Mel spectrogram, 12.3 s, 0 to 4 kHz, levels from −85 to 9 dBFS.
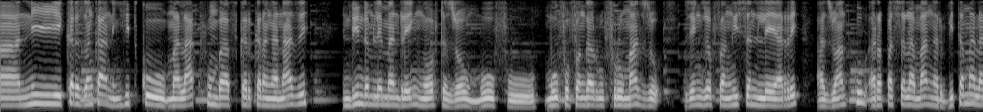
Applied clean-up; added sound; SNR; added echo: neural mask model RNNoise.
